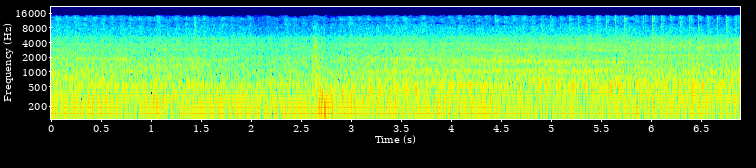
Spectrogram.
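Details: 2005 Subaru Impreza WRX after front-end wreck rebuild, idling below its normal ~1500 rpm, oil pressure 70 psi, air filter off: rough idle with sharp quick ticking from this side; cause was very bad exhaust leak, fixed by new header.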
